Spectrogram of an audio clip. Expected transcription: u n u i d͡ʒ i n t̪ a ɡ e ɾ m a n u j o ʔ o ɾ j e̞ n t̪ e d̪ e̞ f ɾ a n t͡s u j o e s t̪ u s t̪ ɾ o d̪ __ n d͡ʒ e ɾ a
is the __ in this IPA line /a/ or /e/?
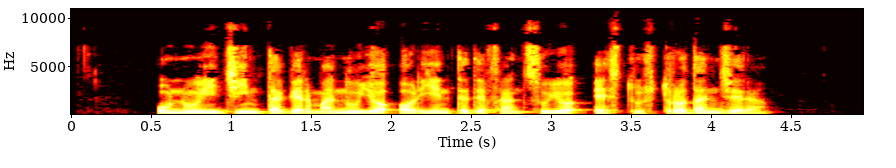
a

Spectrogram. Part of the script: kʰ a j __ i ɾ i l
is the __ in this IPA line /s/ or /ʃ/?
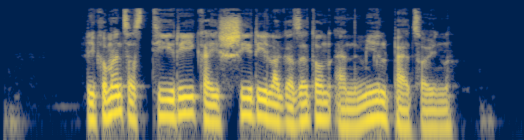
ʃ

